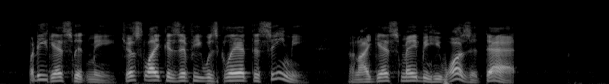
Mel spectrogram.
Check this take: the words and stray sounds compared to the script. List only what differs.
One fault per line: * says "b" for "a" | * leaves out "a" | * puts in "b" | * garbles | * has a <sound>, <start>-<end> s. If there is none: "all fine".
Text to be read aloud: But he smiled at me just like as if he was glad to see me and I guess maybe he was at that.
* says "guess" for "smiled"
